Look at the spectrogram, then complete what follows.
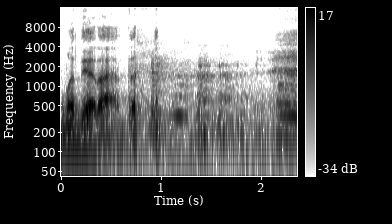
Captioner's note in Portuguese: risos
